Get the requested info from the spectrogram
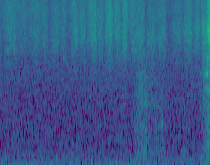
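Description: Faint rubbing of a handheld eraser wiped across a whiteboard.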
